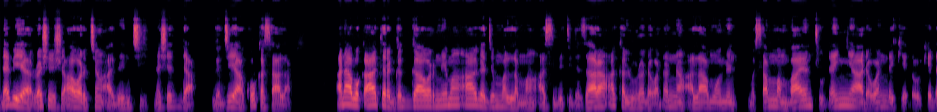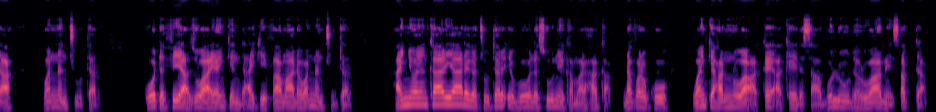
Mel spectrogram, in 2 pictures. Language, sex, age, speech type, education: Hausa, male, 15-29, spontaneous, tertiary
